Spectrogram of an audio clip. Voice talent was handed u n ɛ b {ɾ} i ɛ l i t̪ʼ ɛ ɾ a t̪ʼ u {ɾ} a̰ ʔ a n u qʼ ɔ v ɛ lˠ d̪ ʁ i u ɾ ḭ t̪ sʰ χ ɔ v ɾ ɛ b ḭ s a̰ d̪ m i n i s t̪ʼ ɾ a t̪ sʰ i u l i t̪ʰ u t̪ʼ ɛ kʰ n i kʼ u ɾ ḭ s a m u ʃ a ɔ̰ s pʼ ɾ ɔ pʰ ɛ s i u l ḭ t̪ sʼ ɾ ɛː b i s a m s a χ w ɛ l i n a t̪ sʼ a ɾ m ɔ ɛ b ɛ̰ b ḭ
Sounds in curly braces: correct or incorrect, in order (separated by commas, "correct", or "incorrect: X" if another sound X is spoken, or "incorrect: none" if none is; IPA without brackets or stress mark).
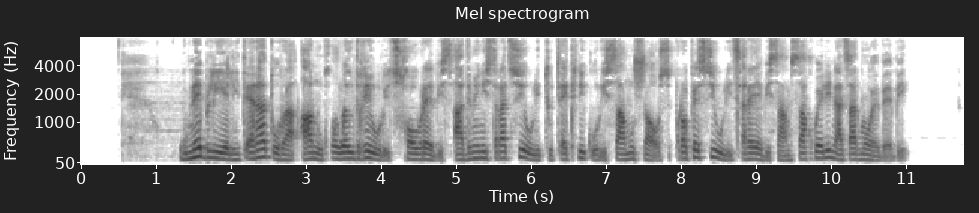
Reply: incorrect: l, correct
